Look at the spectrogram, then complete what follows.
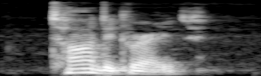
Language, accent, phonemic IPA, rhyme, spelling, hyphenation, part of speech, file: English, Southern England, /ˈtɑɹdɪˌɡɹeɪd/, -eɪd, tardigrade, tar‧di‧grade, adjective / noun, LL-Q1860 (eng)-tardigrade.wav
- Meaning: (adjective) Sluggish; moving slowly; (noun) 1. A member of the animal phylum Tardigrada 2. A sloth, a neotropical mammal of suborder Folivora (syn. Tardigrada)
